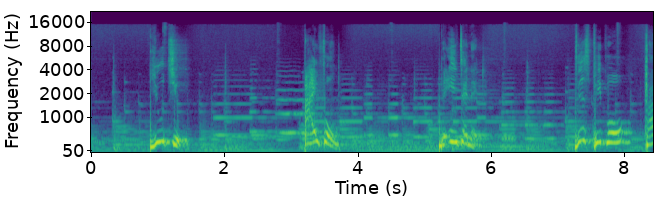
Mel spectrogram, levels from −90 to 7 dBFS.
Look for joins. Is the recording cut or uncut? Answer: cut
